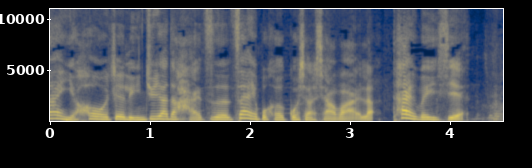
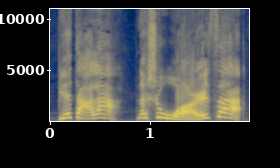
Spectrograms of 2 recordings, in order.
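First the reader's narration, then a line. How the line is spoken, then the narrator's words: Shouted call. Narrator (Chinese): 邻居喊了一声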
